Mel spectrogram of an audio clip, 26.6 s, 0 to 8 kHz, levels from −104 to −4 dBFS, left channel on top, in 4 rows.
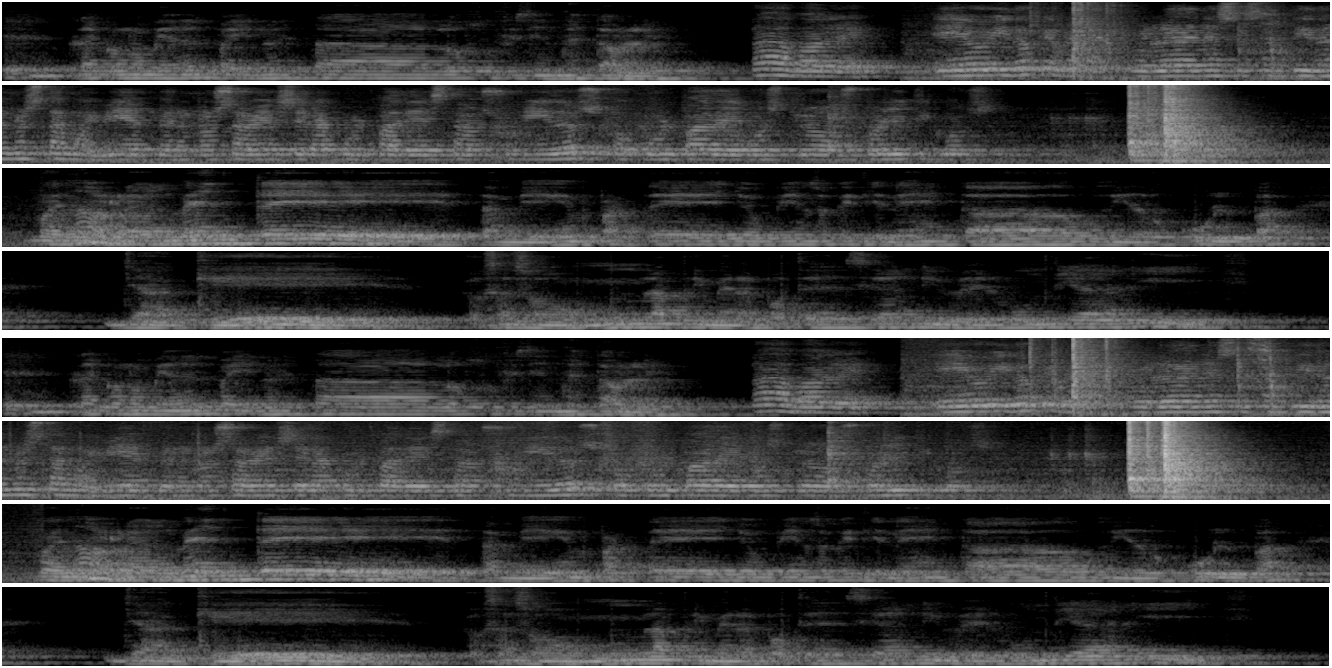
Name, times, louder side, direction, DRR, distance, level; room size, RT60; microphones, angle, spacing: voice 1, 0.0-3.4 13.4-19.7 20.4-26.0, equal, 30° left, -1 dB, 3.2 m, -52 dB
voice 2, 3.7-4.3 4.6-11.6, right 1 dB, 15° left, -7 dB, 1.9 m, -51 dB
sound 1, 4.5-13.5, right 9 dB, 90° right, 0.6 m, -44 dB
19.0 x 6.4 x 2.7 m, 1.2 s
head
